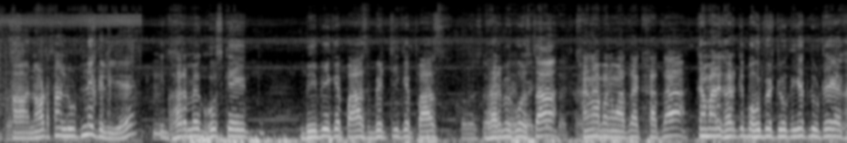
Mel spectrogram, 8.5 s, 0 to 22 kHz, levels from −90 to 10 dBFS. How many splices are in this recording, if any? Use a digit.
2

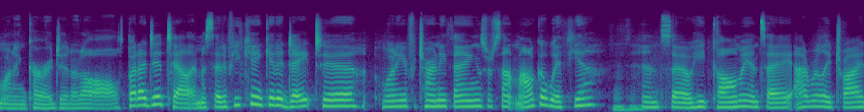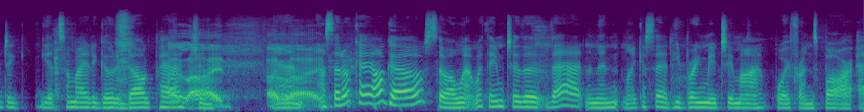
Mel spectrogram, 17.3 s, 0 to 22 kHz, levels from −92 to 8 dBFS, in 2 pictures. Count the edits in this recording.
1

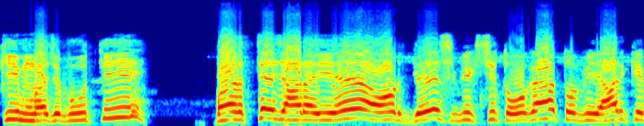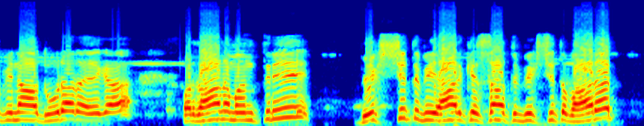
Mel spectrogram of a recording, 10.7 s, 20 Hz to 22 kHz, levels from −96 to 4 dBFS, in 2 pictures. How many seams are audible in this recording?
0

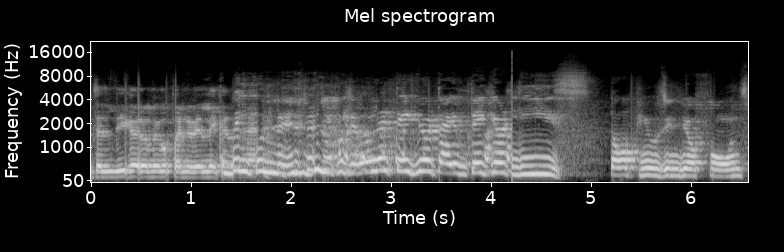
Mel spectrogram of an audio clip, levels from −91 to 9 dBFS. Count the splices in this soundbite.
1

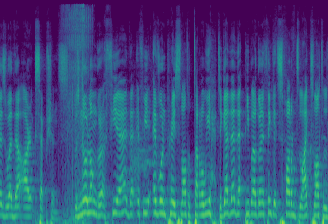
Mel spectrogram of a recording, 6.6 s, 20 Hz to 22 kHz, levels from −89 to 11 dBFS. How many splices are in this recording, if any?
1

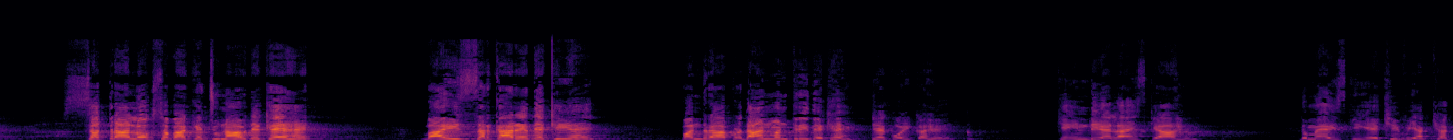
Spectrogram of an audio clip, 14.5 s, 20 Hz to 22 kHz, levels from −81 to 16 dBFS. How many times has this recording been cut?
1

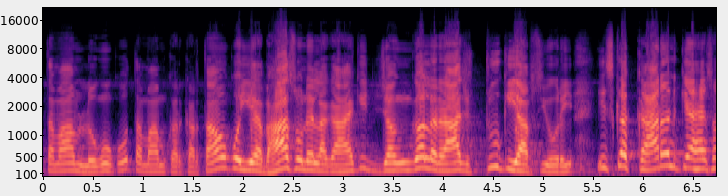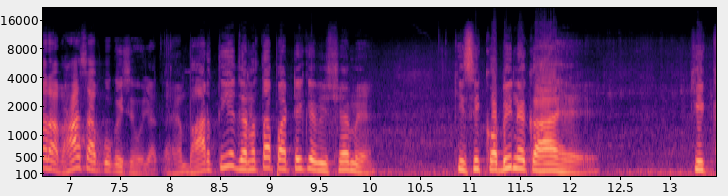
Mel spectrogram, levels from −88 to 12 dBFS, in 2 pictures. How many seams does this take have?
1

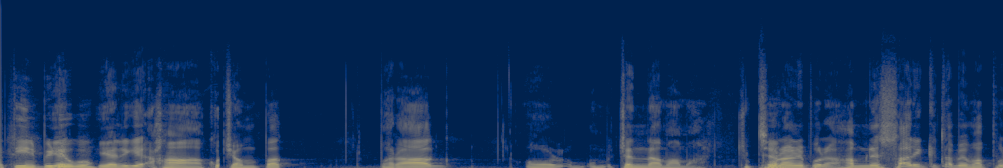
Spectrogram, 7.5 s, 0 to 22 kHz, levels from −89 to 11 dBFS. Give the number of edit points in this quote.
1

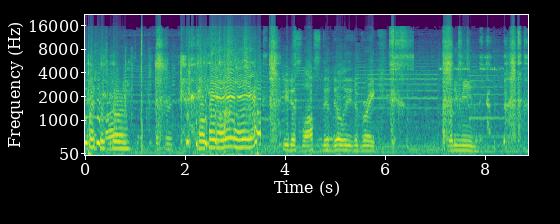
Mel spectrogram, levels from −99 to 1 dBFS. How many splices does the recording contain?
1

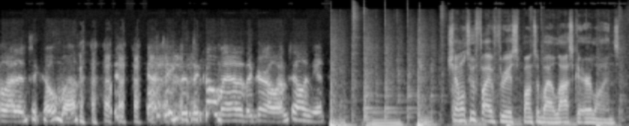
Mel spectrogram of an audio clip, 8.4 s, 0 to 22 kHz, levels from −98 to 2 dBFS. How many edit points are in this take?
1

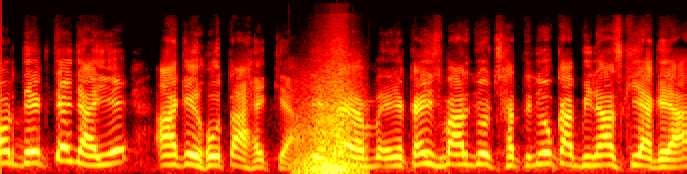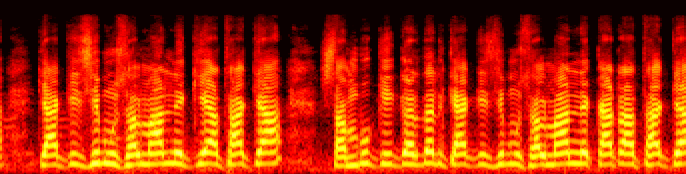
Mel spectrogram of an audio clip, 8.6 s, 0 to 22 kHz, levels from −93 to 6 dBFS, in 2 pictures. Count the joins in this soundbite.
1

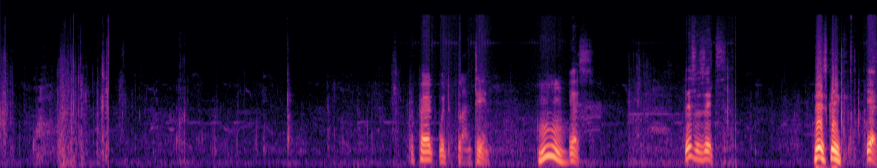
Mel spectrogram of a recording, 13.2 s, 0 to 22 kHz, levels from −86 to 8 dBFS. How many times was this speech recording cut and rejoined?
2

